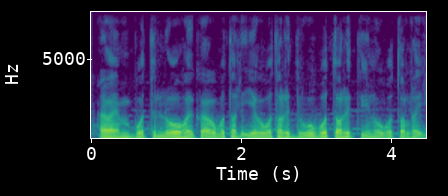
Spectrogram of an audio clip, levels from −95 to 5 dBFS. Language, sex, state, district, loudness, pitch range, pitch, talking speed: Bajjika, male, Bihar, Vaishali, -19 LUFS, 130-140 Hz, 135 Hz, 215 wpm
